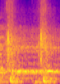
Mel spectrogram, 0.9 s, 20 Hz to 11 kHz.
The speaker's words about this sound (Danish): Fordi det, der sker efter 74 minutter, så går Jonas Vind ud med skaden, og så kommer den kære William på ja. banen. Øh, til selvfølgelig øredøvende jubel, som I kan høre øh, her i, i baggrunden.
